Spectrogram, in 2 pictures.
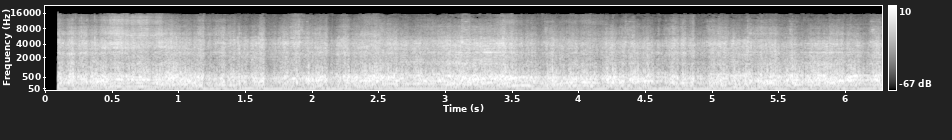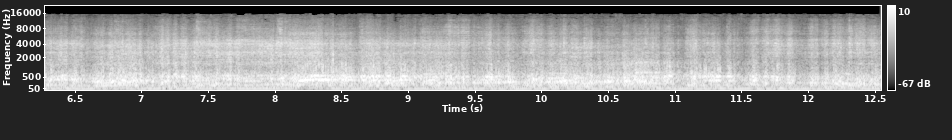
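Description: Several off-road dirt bike engines running and revving together, loud and continuous, with the pitch wavering as the throttles open and close.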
